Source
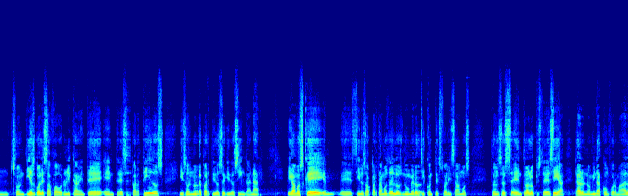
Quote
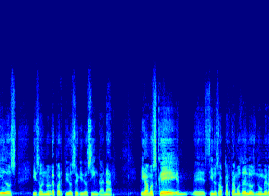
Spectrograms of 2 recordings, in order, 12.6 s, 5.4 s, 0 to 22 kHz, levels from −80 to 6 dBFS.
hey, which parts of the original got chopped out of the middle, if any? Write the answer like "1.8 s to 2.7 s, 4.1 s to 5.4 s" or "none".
none

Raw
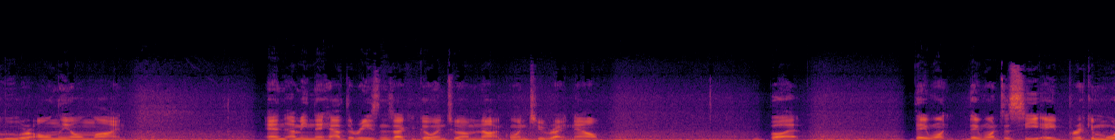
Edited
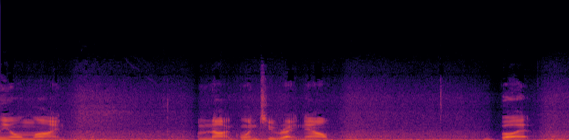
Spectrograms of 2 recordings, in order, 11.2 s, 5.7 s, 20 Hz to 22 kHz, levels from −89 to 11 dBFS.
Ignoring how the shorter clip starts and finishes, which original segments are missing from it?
2.6 s to 4.7 s

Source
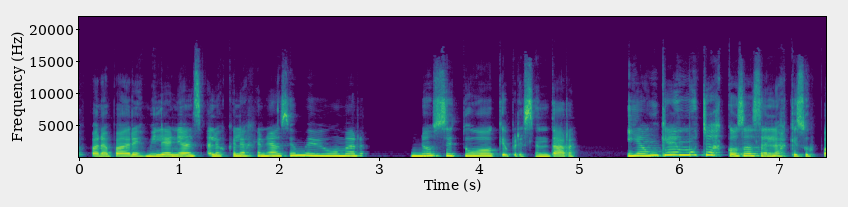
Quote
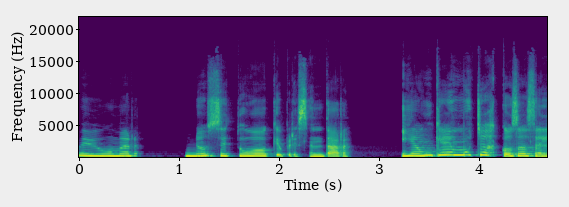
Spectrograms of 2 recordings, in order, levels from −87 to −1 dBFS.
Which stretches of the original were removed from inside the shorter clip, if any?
none

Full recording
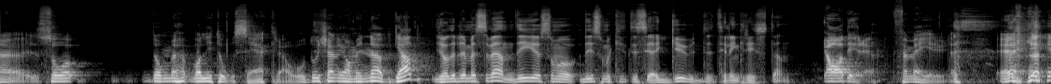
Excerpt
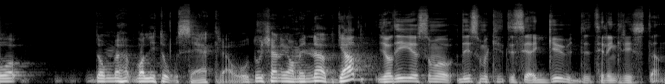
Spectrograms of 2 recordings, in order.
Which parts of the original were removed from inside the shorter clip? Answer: 4.5 s to 5.2 s

